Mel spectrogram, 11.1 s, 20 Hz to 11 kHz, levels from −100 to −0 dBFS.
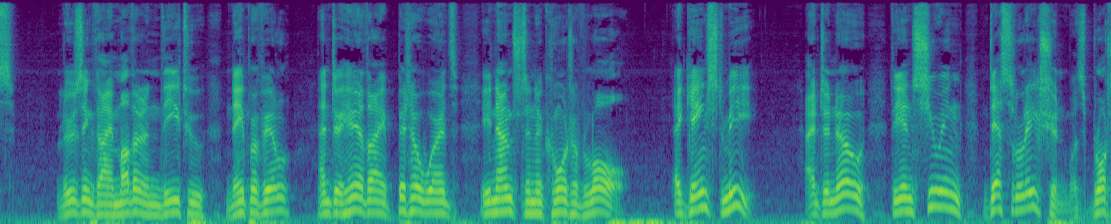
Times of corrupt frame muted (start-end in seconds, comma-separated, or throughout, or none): none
